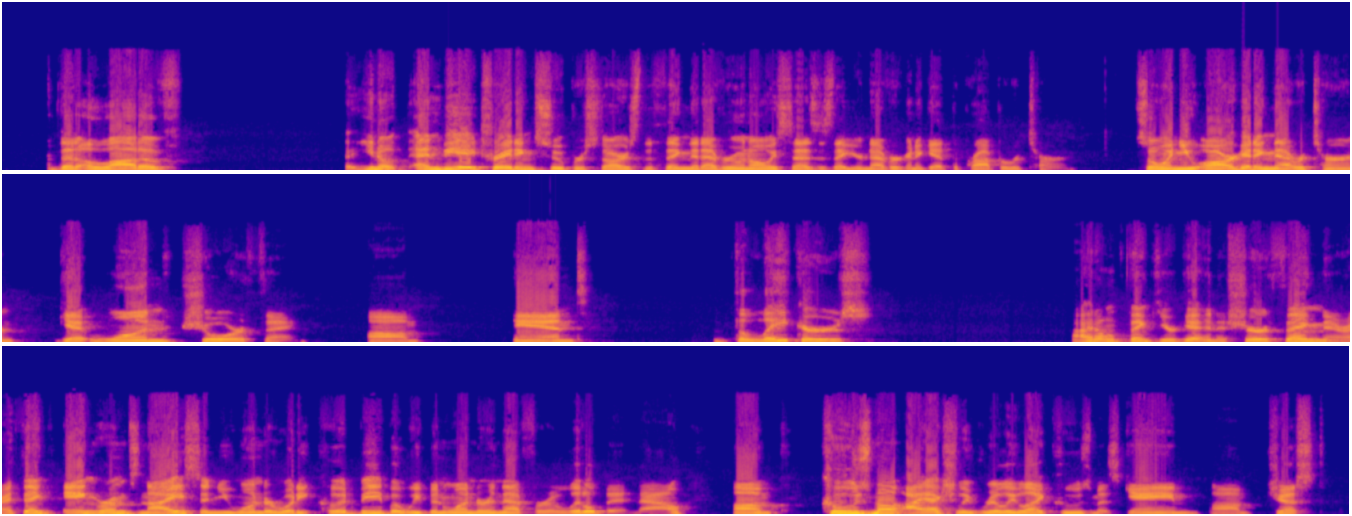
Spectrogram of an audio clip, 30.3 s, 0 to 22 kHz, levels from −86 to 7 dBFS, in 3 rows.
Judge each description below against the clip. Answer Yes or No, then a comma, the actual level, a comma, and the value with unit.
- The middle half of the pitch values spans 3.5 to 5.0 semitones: No, average, 2.8 semitones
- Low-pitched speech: No, medium, 155 Hz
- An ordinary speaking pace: Yes, average, 160 wpm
